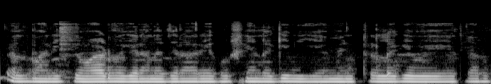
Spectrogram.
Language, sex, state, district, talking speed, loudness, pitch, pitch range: Rajasthani, male, Rajasthan, Churu, 185 wpm, -16 LUFS, 130 Hz, 130-135 Hz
